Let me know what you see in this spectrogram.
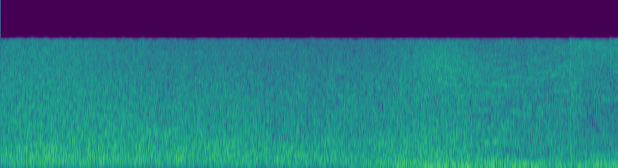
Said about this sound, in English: The waves here act like forest fires, sweeping through the reef, clearing away old growth. Dead and dying coral is removed, and space is made for new life to take hold.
